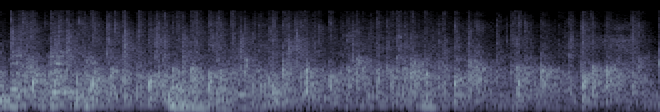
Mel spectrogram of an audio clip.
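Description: A crowd at an innovation festival at the Ageas Bowl in Southampton applauds, a continuous bright patter of many hands at steady volume, with a voice faintly audible beneath it.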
